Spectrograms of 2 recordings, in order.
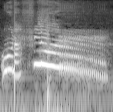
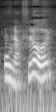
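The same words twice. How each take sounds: First: It is said excitedly with a rolled r. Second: It is said plainly with a light tapped r.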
